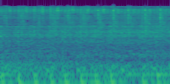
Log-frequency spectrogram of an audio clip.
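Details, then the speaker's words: Motorcycle engine with head noise, at idle: quick, even tapping knock after the cam chain tensioner was pushed in too far; it should be adjusted only lightly, stopping where the noise stops. "அந்த சவுண்டு இது இடிக்குதுன்னு அர்த்தம். இது ரொம்ப பண்ணக்கூடாது."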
